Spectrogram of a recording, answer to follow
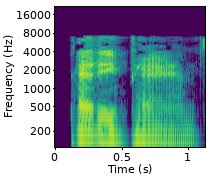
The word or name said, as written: pettipants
